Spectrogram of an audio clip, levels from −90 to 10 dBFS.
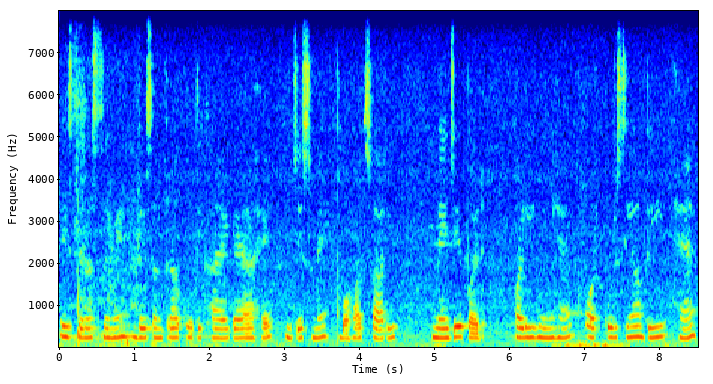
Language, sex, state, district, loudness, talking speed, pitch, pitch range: Hindi, female, Chhattisgarh, Balrampur, -15 LUFS, 150 wpm, 235 Hz, 225-245 Hz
